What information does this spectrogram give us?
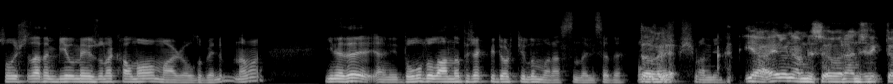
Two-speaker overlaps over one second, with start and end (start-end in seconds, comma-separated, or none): none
